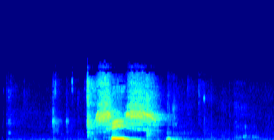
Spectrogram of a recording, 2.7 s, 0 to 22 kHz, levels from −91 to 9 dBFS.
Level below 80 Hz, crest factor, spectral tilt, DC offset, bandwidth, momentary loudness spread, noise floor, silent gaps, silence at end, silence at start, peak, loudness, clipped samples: -84 dBFS; 22 dB; -4 dB/octave; under 0.1%; 12 kHz; 19 LU; -70 dBFS; none; 1 s; 0.9 s; -16 dBFS; -32 LUFS; under 0.1%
